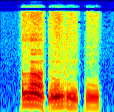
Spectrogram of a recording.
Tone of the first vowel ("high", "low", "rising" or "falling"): falling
